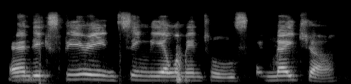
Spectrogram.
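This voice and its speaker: A woman's medium-pitched voice at a fairly slow pace. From Australia. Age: 70s. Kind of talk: interview storytelling.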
